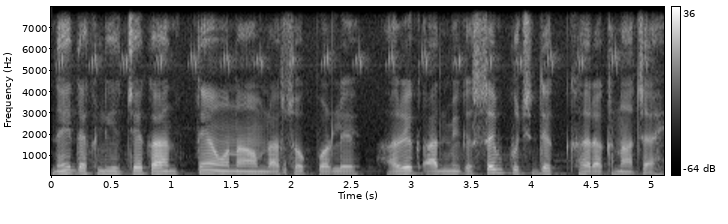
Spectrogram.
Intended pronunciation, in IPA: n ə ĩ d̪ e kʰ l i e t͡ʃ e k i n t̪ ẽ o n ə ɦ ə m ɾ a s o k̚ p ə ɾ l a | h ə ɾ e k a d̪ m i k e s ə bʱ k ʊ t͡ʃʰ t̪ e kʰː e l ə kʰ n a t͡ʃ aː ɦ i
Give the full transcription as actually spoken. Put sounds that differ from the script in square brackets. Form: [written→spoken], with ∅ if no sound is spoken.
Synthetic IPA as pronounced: n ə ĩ d̪ e kʰ l i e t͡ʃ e k [i→a] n t̪ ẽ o n [ə→a] ɦ ə m ɾ a s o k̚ p ə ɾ l [a→e] | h ə ɾ e k a d̪ m i k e s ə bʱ k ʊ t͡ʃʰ [t̪→d̪] e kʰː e [l→ɾ] ə kʰ n a t͡ʃ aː ɦ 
